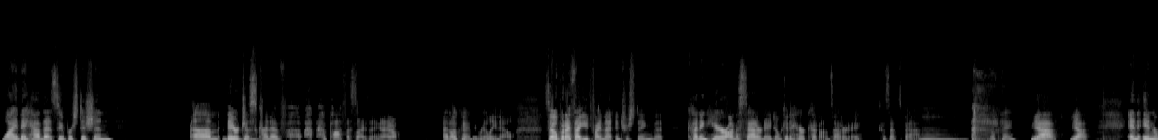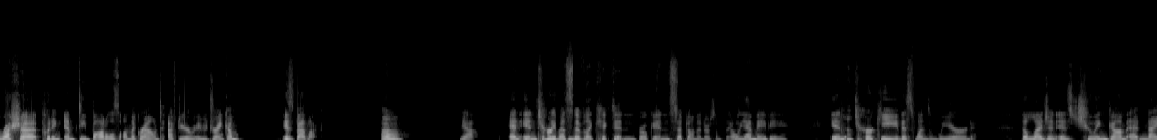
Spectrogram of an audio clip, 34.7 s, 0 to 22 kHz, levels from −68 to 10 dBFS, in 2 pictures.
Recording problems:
garbled, watery; slightly
abrupt cut into speech; at the end

